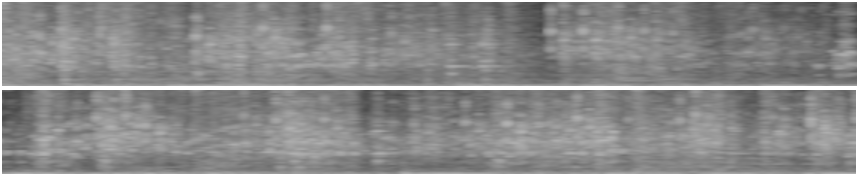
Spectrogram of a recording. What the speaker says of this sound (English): More clinking of skeleton bones.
